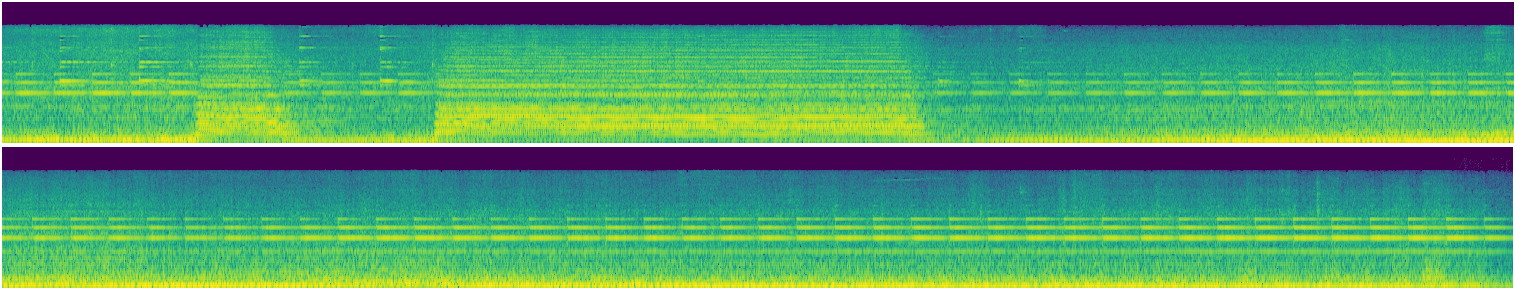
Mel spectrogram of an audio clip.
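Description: Freight train led by Union Pacific GE diesel locomotives sounding its multi-chime horn, a short blast about two seconds in and then a longer one of about five seconds. After that the locomotives' diesel engines rumble steadily as the train rolls past, with a steady high whine over them.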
